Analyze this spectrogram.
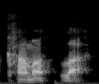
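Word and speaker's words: Kamala: who are watching who um her name is Kama LA right it's it's quite simple but there are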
